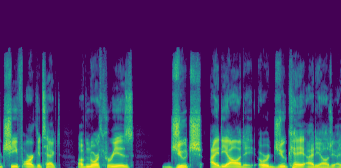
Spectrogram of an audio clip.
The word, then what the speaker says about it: Juche: self-reliance is essential about pronouncing it. Simply Juche.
